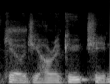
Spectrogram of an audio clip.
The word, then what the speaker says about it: Kyoji Horiguchi: Sergio Pettis is in action there against, I can never pronounce his name, but I'm going to butcher it. It's Kyoji Horiguchi. No, I nailed it, actually.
